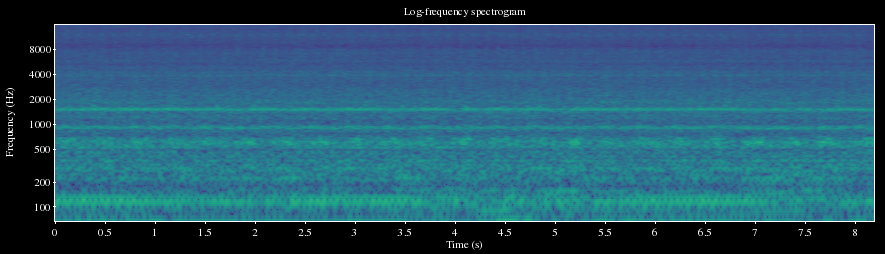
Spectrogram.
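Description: Chevrolet Montana engine idling with a steady high whine from the timing belt and its tensioner pulley. The mechanic suspects the belt is over-tightened or the tensioner was turned clockwise instead of counter-clockwise, pressing the belt against the water pump; the noise is worse when the engine is warm.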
